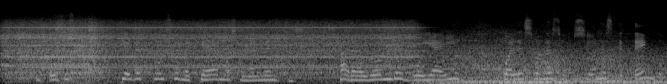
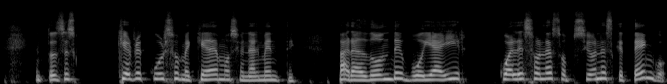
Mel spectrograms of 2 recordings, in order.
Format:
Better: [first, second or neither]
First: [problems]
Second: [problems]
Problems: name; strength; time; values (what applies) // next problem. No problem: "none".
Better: second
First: traffic noise; very loud; throughout; 4 dB above the speech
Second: none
